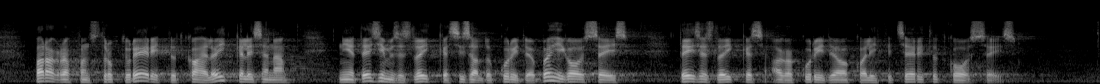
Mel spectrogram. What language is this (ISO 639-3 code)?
est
